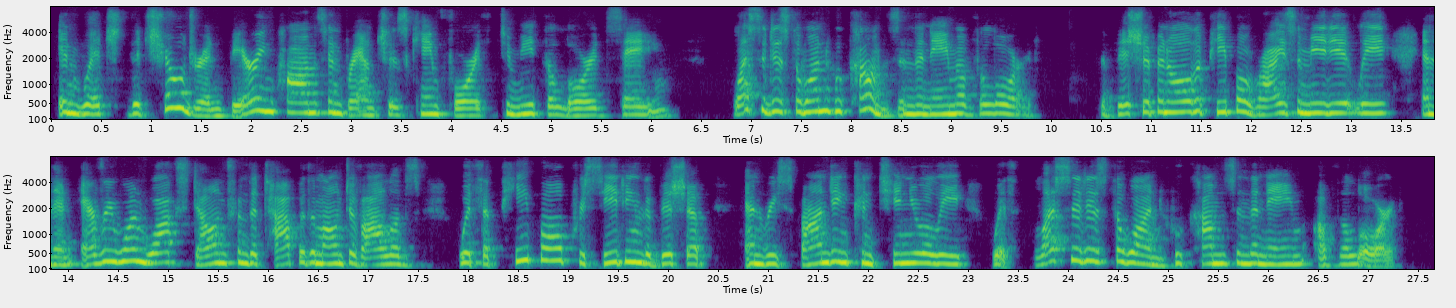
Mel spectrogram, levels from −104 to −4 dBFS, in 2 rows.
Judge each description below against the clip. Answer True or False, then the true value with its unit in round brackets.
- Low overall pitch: False (230 Hz)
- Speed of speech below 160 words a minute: True (150 wpm)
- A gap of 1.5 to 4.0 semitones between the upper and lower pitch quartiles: True (3.6 semitones)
